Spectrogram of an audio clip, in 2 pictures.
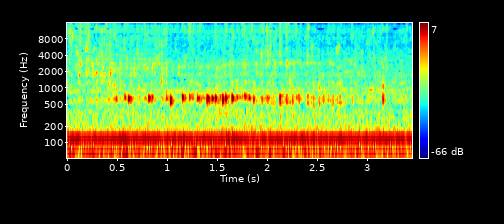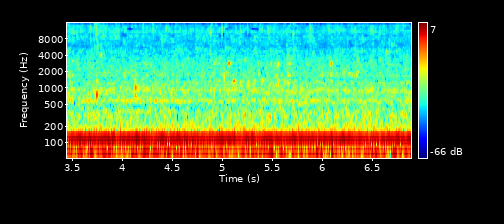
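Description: Homemade chicken bone broth pours steadily through a strainer into a jar, a continuous soft splashing trickle over a low electrical hum.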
